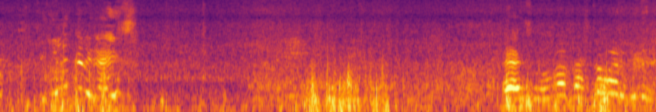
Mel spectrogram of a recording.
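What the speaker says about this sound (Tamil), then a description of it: "பயங்கரமாக காத்தடிக்குது கைஸ்" Strong gusts buffet the microphone on Kanyakumari beach, rumbling and surging in uneven waves with surf behind, while someone talks intermittently over the wind.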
